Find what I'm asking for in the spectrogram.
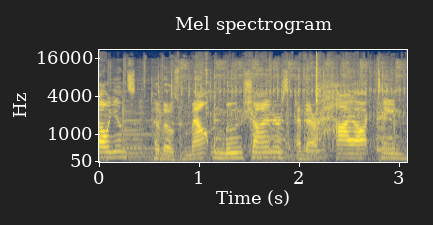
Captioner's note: projector whirring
